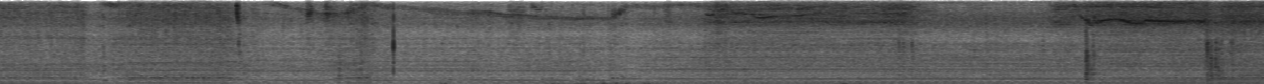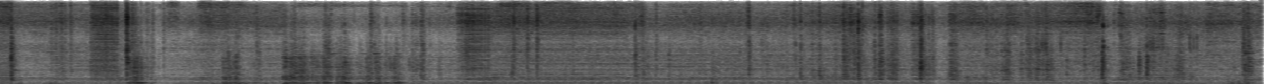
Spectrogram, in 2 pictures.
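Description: A diesel backhoe loader's engine runs.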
